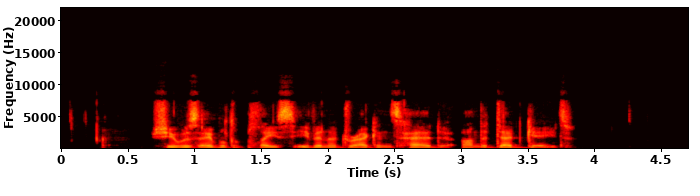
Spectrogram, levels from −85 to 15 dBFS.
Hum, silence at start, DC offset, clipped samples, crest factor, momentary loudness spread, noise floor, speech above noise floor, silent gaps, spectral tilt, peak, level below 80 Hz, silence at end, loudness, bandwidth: none; 0.3 s; under 0.1%; under 0.1%; 22 dB; 12 LU; -67 dBFS; 36 dB; none; -2 dB/octave; -10 dBFS; -68 dBFS; 0.9 s; -29 LUFS; 11 kHz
